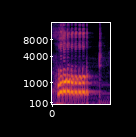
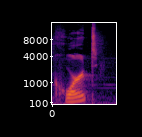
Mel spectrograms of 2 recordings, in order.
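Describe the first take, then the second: First: The name is said with squawking, bird-like sounds. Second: The name is said in a plain, normal voice. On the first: "if we were to pronounce it like an Aarakocra, it'd be more like" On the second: "the way that we're gonna just pronounce his name"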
